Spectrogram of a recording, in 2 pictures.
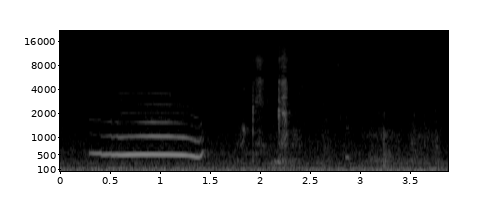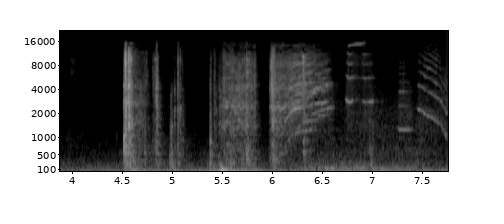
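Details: A big, eight-year-old retired female silver tabby Maine Coon weighing 17 lb gives one clear, drawn-out meow, steady in pitch with a slight fall at the end, asking to go outside.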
